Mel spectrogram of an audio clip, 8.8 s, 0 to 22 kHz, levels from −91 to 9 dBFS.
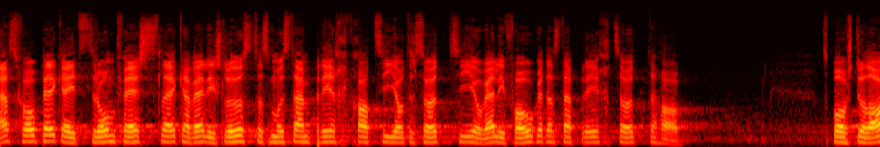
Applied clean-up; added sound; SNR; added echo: none; none; none; none.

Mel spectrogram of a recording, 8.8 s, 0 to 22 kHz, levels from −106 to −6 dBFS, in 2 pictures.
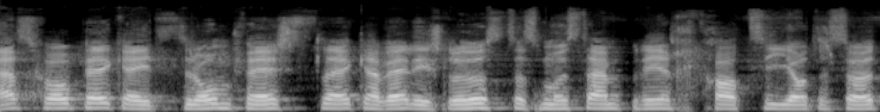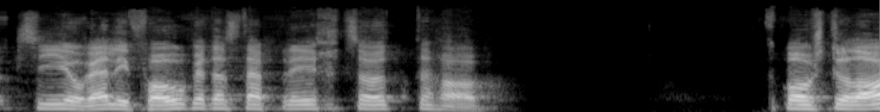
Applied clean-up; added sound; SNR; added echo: neural mask model Resemble Enhance denoiser.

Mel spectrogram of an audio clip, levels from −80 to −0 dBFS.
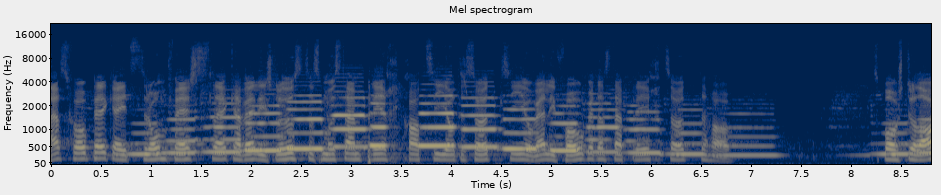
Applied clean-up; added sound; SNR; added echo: none; Wind instrument, woodwind instrument; -3 dB; none.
